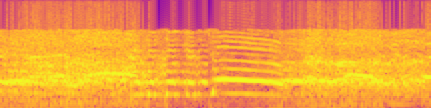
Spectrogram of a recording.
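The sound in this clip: A crowd at a religious gathering chants a slogan against backbiting, many loud voices shouting together in unison, with a brief dip in the middle before the chant surges back.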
